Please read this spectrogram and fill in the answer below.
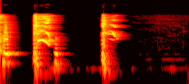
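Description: A man coughing three times in quick succession, each cough short and loud.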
